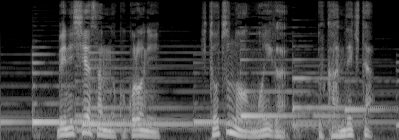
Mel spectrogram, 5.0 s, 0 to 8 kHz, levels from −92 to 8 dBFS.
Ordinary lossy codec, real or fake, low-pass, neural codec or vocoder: none; real; none; none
